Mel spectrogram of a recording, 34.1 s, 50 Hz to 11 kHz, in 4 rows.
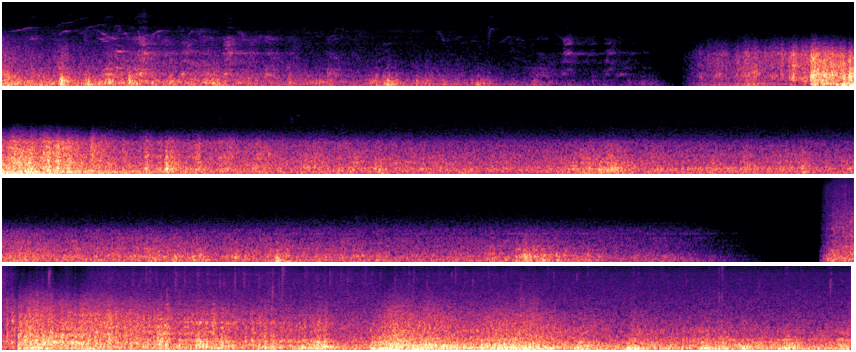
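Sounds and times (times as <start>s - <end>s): thunder clap and rumble: 0.0s - 6.2s, 7.1s - 13.4s, 25.3s - 34.0s.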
